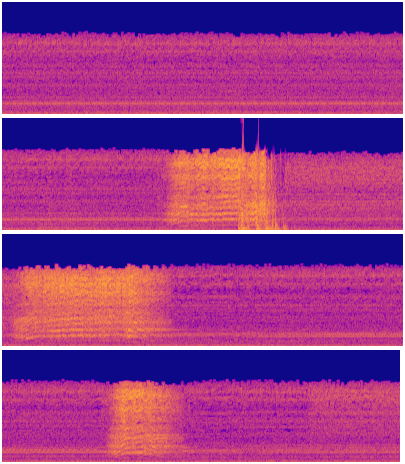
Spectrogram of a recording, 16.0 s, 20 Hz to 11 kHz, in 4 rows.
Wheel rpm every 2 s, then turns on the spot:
0, 0, 20, 40, 80, 0, 20, 0.
none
